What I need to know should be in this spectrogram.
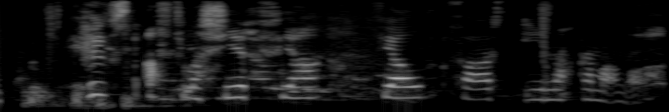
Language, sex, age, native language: Icelandic, female, 14, Icelandic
